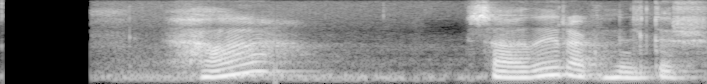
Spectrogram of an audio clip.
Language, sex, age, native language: Icelandic, female, 40-49, Icelandic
